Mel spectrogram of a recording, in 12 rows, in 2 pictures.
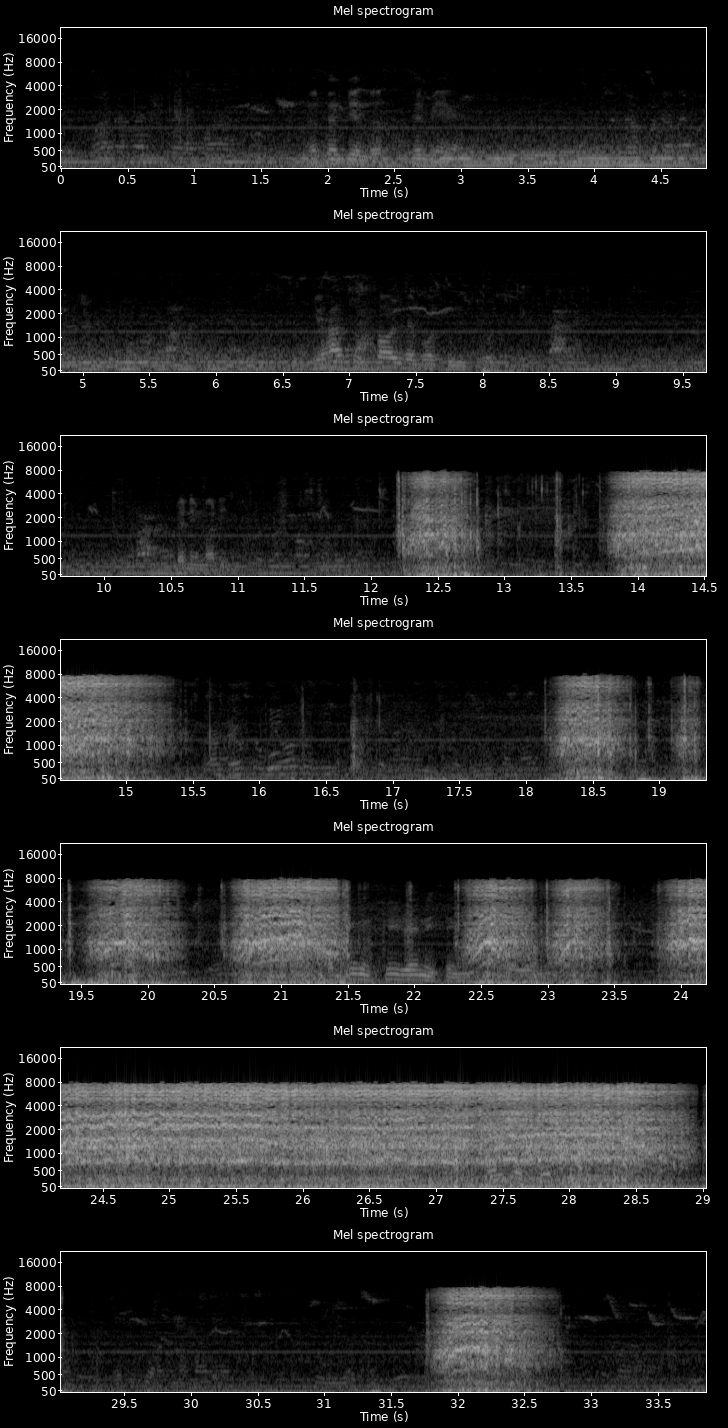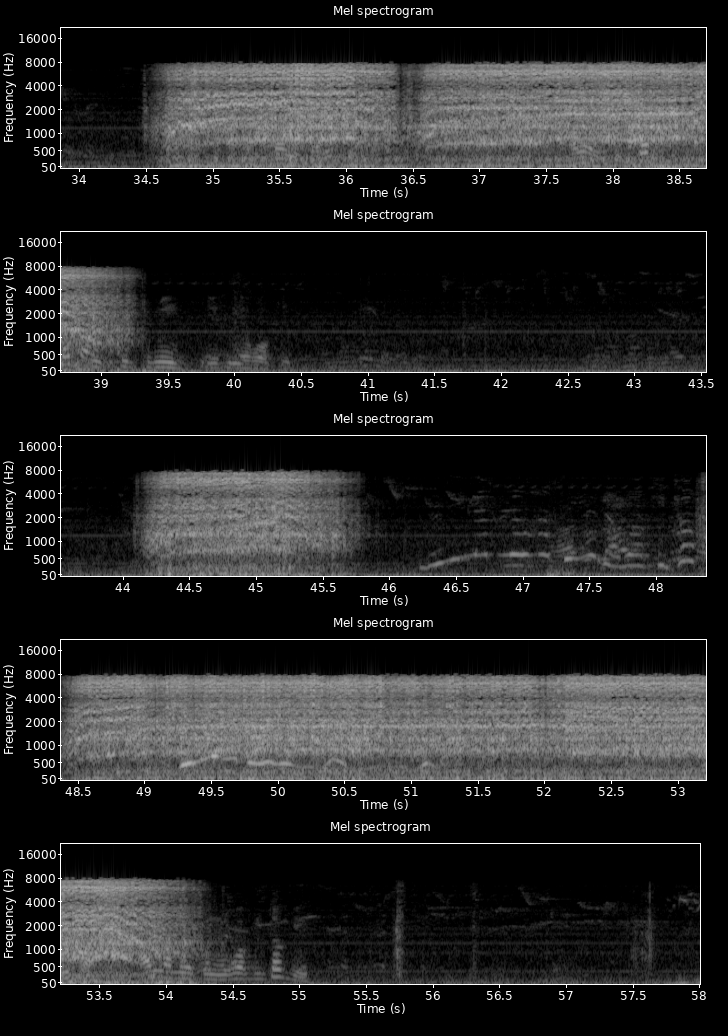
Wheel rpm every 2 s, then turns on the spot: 0, 0, 0, 0, 0, 0, 20, 60, 0, 30, 50, 30, 150, 200, 90, 10, 30, 100, 160, 120, 0, 0, 100, 0, 130, 230, 200, 0, 0.
none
